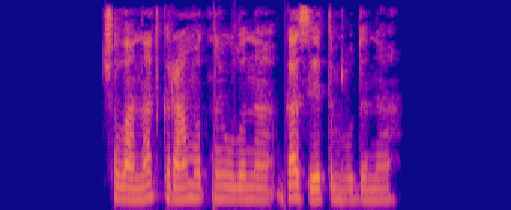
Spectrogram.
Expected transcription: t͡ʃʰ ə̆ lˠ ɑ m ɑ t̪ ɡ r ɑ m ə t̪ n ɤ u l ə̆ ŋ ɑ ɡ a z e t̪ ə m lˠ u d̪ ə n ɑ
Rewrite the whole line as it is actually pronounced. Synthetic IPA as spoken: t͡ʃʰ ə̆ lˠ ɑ n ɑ t̪ ɡ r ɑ m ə t̪ n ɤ u l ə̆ n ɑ ɡ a z e t̪ ə m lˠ u d̪ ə n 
